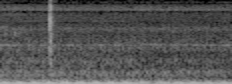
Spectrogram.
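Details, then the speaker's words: Ford Fiesta with Rocam engine, first start of the day, air conditioning off: even, low idle rumble with no whine or rattle; normal idle. The noise appears only when the AC is switched on. "daqui mesmo vocês conseguem escutar o barulho normal do carro Esse é o barulho de funcionamento normal dos fiestas motores até rocan"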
